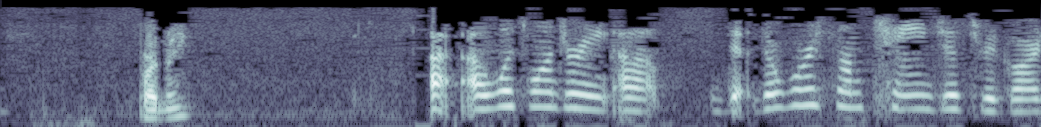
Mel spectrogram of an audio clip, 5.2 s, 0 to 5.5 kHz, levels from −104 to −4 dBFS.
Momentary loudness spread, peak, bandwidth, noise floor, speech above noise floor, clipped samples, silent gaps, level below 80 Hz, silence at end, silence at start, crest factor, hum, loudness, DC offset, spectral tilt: 8 LU; 0 dBFS; 4.9 kHz; -48 dBFS; 27 dB; under 0.1%; none; -60 dBFS; 0 s; 0.7 s; 22 dB; none; -21 LUFS; under 0.1%; -8 dB/octave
